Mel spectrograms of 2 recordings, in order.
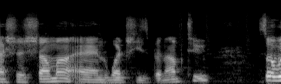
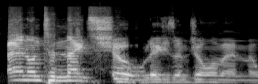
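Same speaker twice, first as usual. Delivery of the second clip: wrestling announcer voice; 7 dB louder than usual. Pretend. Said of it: "that's my wrestling announcer voice".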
